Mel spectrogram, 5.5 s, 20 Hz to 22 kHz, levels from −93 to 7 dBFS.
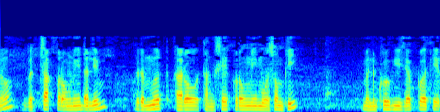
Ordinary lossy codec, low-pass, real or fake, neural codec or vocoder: MP3, 24 kbps; 7.2 kHz; fake; codec, 16 kHz in and 24 kHz out, 1.1 kbps, FireRedTTS-2 codec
